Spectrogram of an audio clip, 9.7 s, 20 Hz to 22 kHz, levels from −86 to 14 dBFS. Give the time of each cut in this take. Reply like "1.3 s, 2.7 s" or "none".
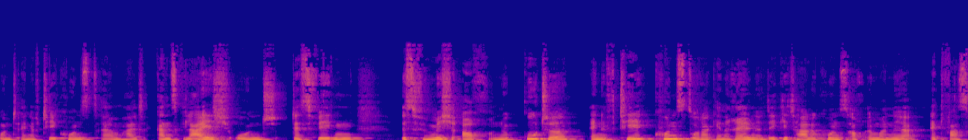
1.5 s, 2.9 s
